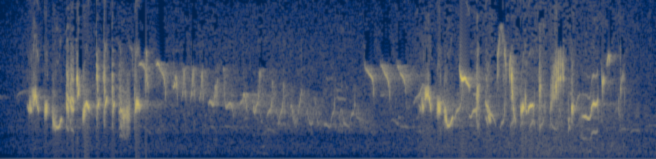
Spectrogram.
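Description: Small birds chirping and twittering in quick high calls, in two lively spells with a lull between them, over a faint steady hiss.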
